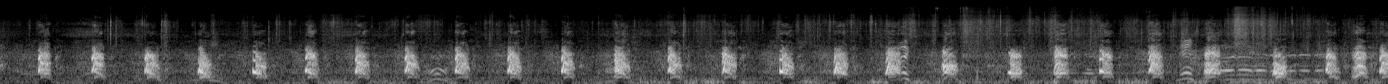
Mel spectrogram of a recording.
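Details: An Irish Setter at play in a winter river gives a long run of rapid, regular barks, close to two per second, staying bright and mid-pitched throughout, with a brief burst of splashing or rustling near the end.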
